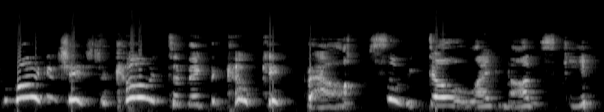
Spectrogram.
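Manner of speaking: high, loud excited rush. Real, not acted. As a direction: blurt it out giddy.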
